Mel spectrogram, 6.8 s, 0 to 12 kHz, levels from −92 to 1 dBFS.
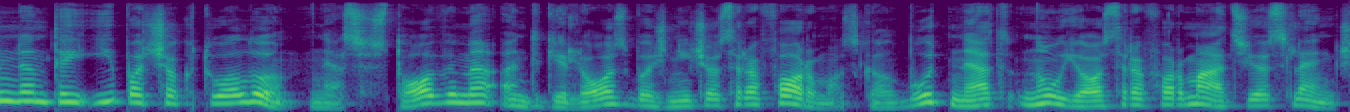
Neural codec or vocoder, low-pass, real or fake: none; 10.8 kHz; real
